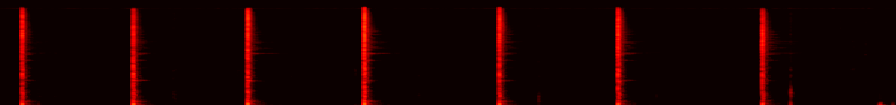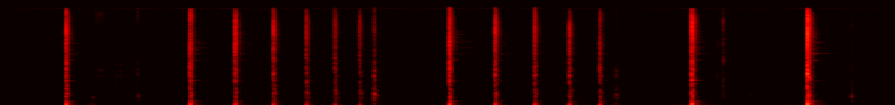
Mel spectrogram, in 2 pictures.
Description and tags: basketball ext dribble bounce hard surface
bounce, dribble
